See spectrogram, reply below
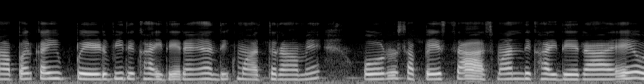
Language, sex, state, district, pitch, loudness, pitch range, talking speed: Hindi, female, Bihar, Purnia, 245 Hz, -17 LUFS, 235-260 Hz, 205 wpm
